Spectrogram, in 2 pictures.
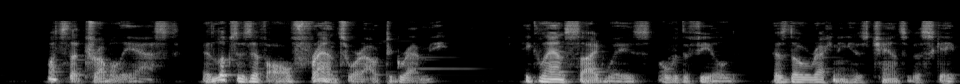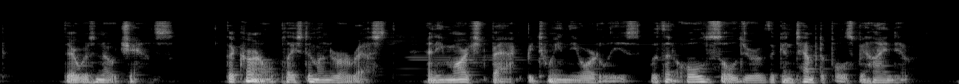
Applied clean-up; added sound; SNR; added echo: classical method WPE with log-MMSE.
